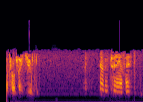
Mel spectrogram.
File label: Highway Patrol, Phoenix Metro East Area, scanner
